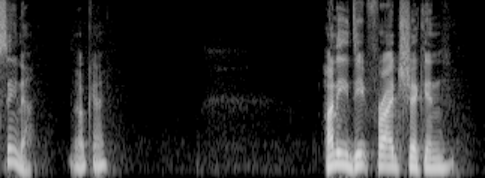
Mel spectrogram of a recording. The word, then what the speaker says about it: Cena: Heels Cena looks like an angry postman. Thank you. Warm Corin Bass Beerus says you John Shaina, you have a big mouth.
